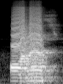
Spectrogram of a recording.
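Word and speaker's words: honest: অ থেকে শুরু হবে এইচ আর উচ্চারণ হবে না হ্যা অ ন ই সা ট অনেস্ট এইচ ও এন ই এস টি অনেস্ট বা অনেস্ট এরকম হবে না কি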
